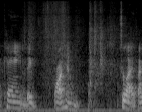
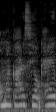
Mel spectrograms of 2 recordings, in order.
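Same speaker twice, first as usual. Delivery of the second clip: worried, higher-pitched question; retold panic; 6 semitones higher than usual. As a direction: re-enact a mother's alarm, pitched up. Retells her panic at birth.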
